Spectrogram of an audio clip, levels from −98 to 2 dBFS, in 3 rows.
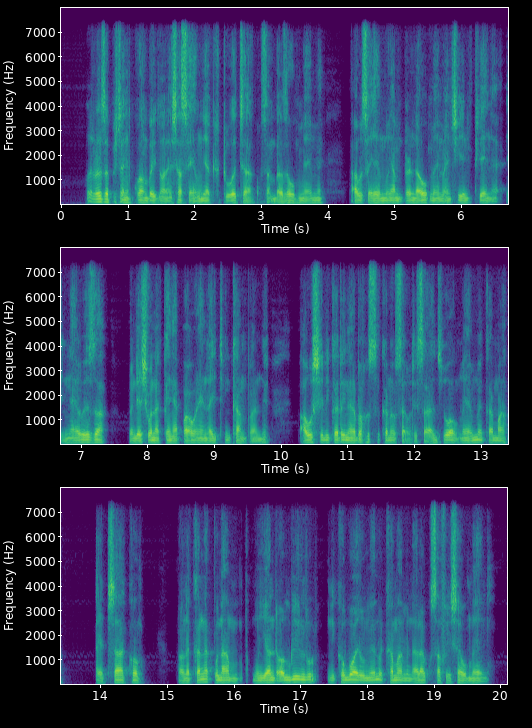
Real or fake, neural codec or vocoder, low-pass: fake; codec, 16 kHz in and 24 kHz out, 0.8 kbps, FocalCodec, streaming, 65536 codes; 7.2 kHz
